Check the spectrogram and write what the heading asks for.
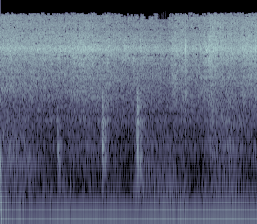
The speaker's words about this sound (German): So, die Blätter müssen, glaube ich, nur so einen ganz kurzen Moment hier durch die Pfanne gezogen werden, dass sie ein bisschen zusammenfallen und eben auch Feuchtigkeit verlieren.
